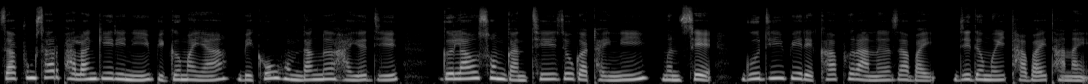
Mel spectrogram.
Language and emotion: Bodo, neutral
